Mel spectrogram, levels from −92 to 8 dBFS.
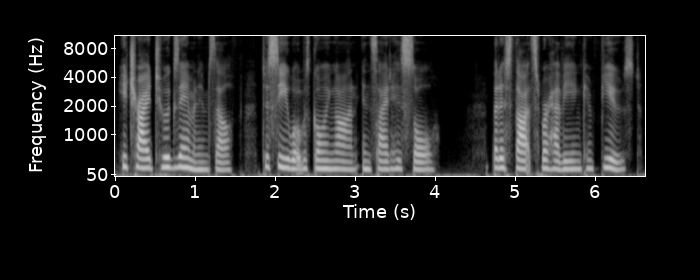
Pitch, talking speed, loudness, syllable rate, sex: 195 Hz, 190 wpm, -20 LUFS, 5.6 syllables/s, female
